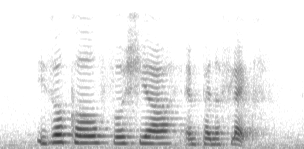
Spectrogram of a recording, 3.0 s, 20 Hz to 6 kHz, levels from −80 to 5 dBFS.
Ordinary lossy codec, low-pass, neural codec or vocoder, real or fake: AAC, 48 kbps; 5.4 kHz; none; real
